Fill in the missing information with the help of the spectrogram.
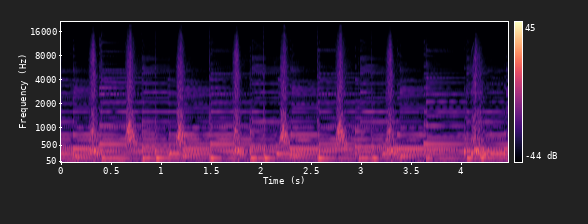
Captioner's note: text whooshing; upbeat music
